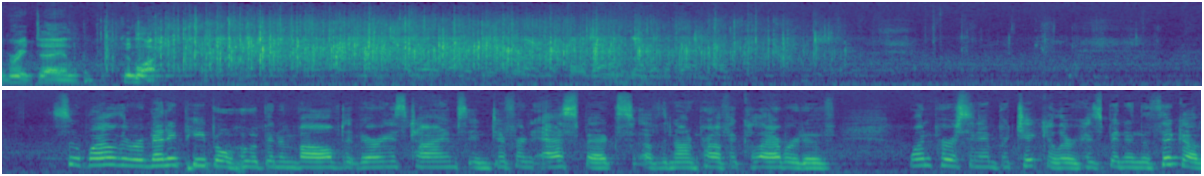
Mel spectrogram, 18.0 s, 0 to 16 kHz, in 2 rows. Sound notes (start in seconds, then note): 0.6 applause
